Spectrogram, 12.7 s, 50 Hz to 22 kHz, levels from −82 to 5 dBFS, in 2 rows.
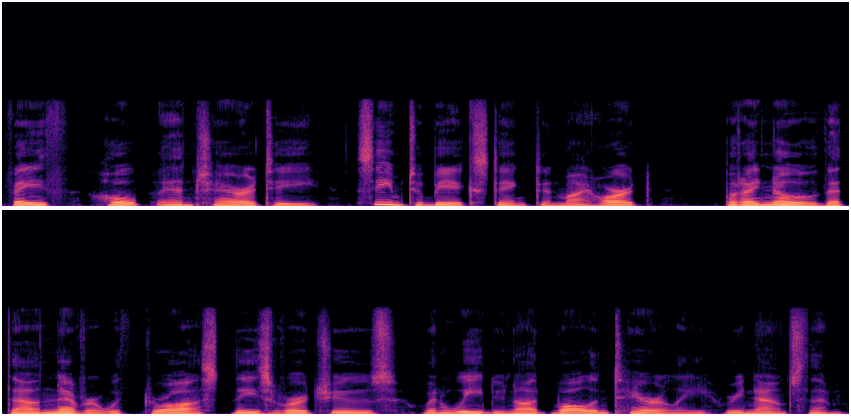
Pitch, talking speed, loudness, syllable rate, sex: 145 Hz, 130 wpm, -17 LUFS, 3.6 syllables/s, male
